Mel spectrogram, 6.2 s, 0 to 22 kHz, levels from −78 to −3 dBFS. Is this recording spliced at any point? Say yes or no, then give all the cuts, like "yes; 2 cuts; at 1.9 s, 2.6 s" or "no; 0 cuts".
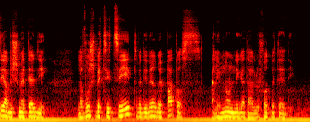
no; 0 cuts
